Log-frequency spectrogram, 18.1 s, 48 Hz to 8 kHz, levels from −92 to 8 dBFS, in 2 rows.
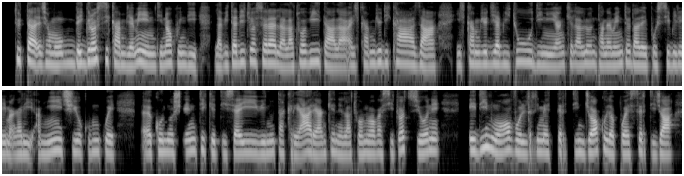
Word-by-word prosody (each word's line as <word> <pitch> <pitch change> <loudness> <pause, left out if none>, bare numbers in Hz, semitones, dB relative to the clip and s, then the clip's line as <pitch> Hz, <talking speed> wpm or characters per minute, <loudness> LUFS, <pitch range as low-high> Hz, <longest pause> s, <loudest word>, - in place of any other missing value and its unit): tutta 230 -6 +6
diciamo 180 +1 0
dei 195 0 +4
grossi 225 +3 +4
cambiamenti 175 -1 +2
no, 195 +1 +3
quindi 175 -4 -4 0.2
la 160 -2 -2
vita 175 +3 0
di 200 +2 0
tua 215 +2 -1
sorella, 200 -4 +4
la 160 +1 0
tua 195 +4 -1
vita, 195 -5 0
la 155 - +1
il 170 0 -4
cambio 195 +3 -3
di 195 -1 -8
casa, 180 -6 +2 0.3
il 180 0 -8
cambio 190 0 -1
di 185 +1 -7
abitudini, 180 -2 -2
anche 175 +3 -5
l'allontanamento 180 +1 -2
dalle 175 -3 +2
possibili 180 0 -4
magari 165 +1 -2
amici 185 +4 -1
o 180 - -2
comunque, 180 -1 -3 0.3
ehm, 175 - -1
conoscenti 190 +2 -2
che 180 - -2
ti 170 -1 -11
sei 170 +1 0
venuta 175 +2 -3
a - - -9
creare 165 +1 +3
anche 165 +4 -1
nella 160 -2 -2
tua 165 +1 -5
nuova 170 0 -1
situazione 190 +2 -1 0.4
e 200 0 +3
di 225 +6 +2
nuovo 195 -2 +3
il 170 - -1
rimetterti 180 +1 -4
in 185 - -2
gioco 185 +3 +4
dopo 175 -1 0
esserti 170 +1 -3
già 160 -1 +6
180 Hz, 180 wpm, -22 LUFS, 170-195 Hz, 0.4 s, tutta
